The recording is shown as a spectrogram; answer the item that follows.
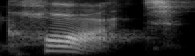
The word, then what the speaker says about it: caught: So the pronunciation sounds like it's an O because we say caught, right? But it's actually spelled with an A.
